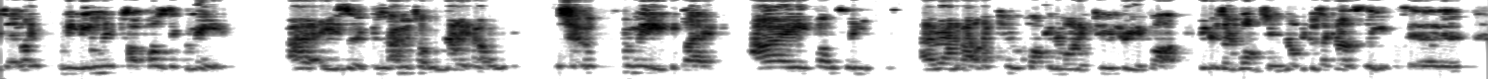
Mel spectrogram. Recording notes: Warning - the audio isn't the best on this one. We did our first remote recording and didn't pick the best method.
